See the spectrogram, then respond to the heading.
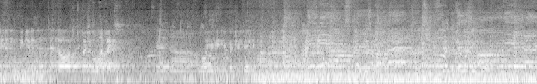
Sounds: music, vehicle, car, speech

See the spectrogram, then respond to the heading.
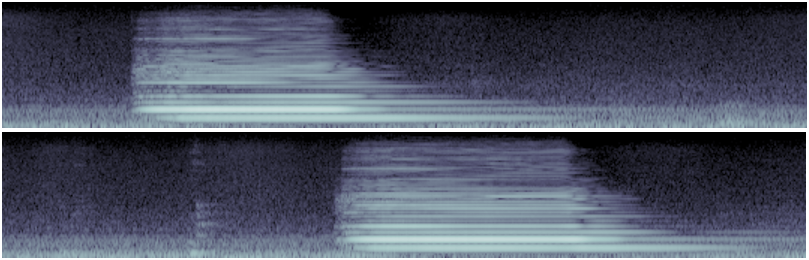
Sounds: music, cello, bowed string instrument, musical instrument, fiddle

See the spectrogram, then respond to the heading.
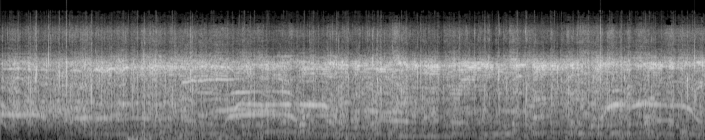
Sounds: speech

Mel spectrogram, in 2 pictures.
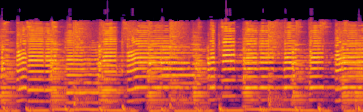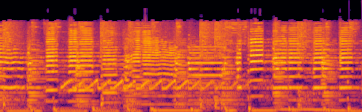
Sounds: music, funk

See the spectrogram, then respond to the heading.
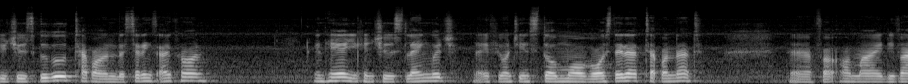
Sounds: speech

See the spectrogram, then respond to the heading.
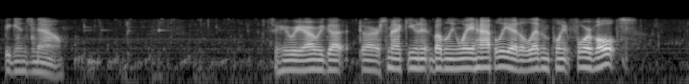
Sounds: speech

